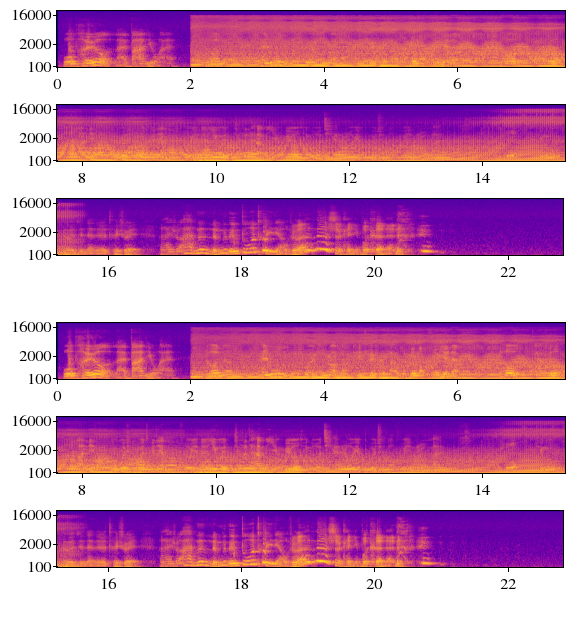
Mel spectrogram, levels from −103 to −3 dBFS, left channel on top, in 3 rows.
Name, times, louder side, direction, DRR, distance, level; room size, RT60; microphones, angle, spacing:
voice 1, 0.1-1.8 2.2-2.7 3.0-7.6 7.9-13.4 14.1-20.9, right 2 dB, 25° right, 0.4 m, -24 dB
sound 1, 2.0-15.6, equal, 20° left, 0.6 m, -19 dB
6.3 x 2.2 x 2.4 m
head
